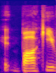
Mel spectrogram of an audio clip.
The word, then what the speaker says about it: Baki: Chris Baki, sorry, Baki rhymes with hockey.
